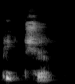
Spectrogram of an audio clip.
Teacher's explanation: when the sound t is joined or combined with the sound y, we get a new sound like ch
